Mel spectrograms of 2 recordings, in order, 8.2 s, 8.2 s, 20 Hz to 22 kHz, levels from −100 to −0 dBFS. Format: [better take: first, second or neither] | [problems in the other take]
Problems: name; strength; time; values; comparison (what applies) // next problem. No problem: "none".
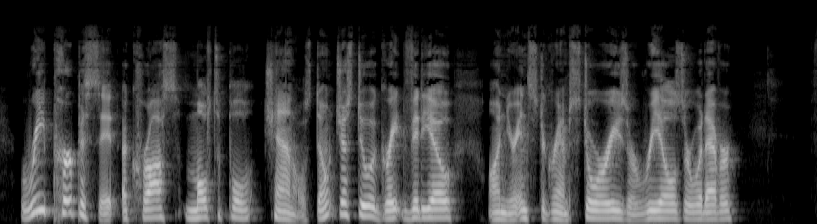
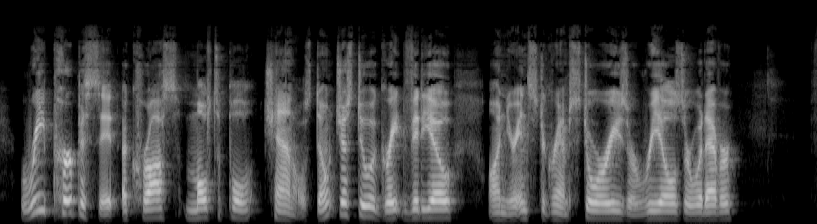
first | thin; very; fading below 450 Hz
